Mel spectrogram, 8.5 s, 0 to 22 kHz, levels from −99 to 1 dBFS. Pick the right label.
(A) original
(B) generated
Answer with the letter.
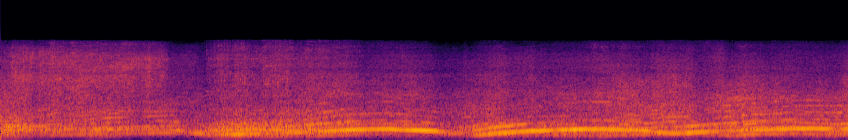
A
